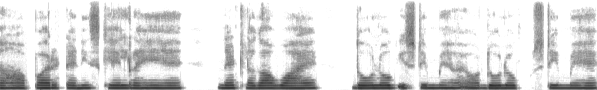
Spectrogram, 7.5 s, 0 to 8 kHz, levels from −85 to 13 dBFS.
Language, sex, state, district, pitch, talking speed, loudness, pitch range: Hindi, female, Bihar, Kaimur, 225 Hz, 185 wpm, -15 LUFS, 220-225 Hz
